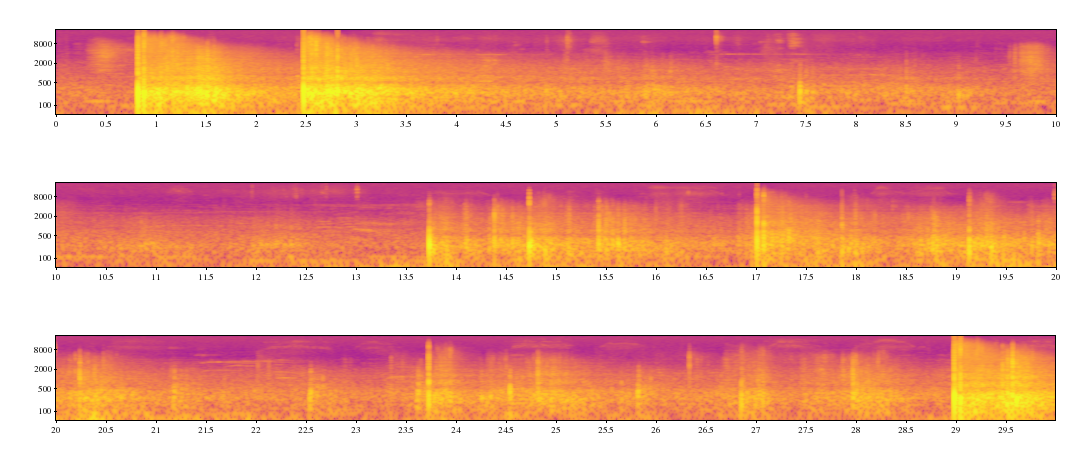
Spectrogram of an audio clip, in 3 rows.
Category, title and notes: Sound effects > Other
Fuegos artificiales en la distancia. Grabado con Tascam DR-05X / Fireworks in the distance. Recorded with a Tascam DR-05X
